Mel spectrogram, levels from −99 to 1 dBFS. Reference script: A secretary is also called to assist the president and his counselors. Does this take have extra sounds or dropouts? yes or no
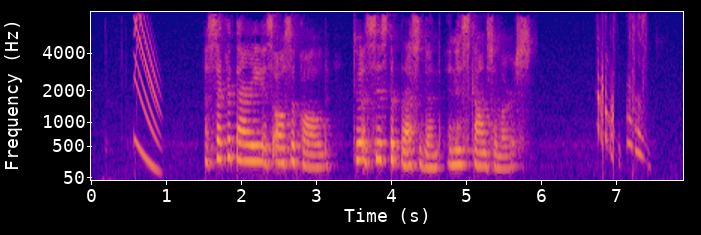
yes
